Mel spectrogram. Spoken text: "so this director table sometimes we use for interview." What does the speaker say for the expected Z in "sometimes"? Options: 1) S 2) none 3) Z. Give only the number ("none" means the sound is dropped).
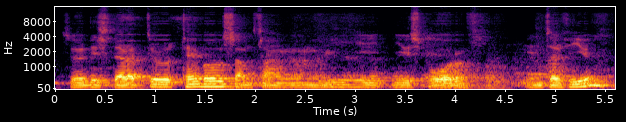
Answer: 2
